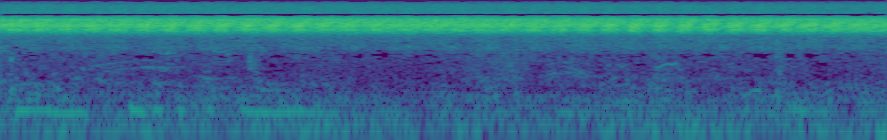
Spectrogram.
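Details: Cicadas at sunset on the steep coast of Cape Fiolent, Crimea: a steady high, shrill buzzing chorus pulsing about four times per second, over a soft low murmur from the shore.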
